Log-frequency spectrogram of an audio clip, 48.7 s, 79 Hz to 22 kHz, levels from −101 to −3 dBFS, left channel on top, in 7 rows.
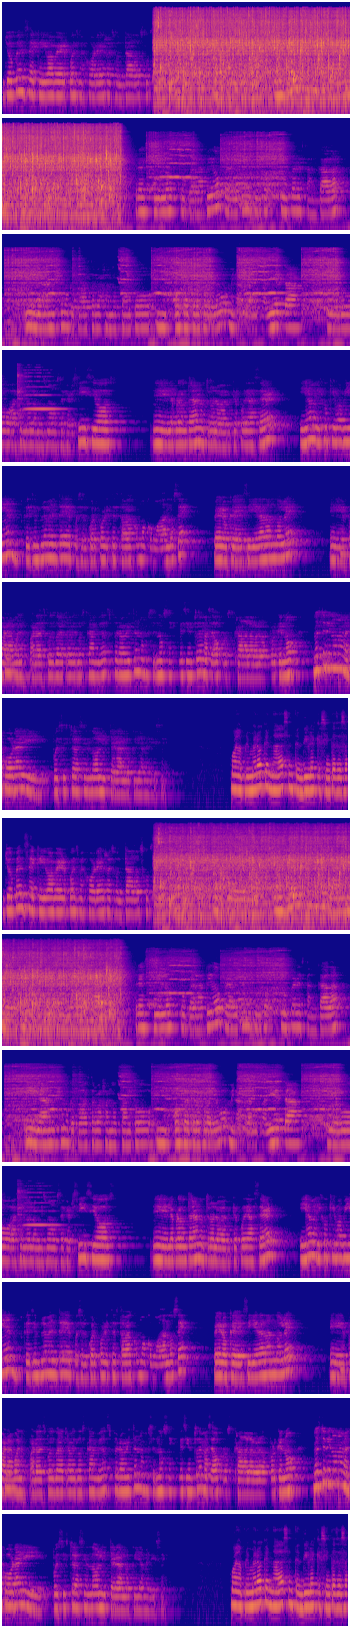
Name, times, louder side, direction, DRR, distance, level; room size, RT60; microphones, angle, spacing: voice 1, 0.0-3.6 4.2-9.0 9.6-13.7 14.3-19.9 20.4-23.1 23.9-26.3 26.8-31.5 32.1-33.7 34.4-40.6 41.0-44.9, right 1 dB, 50° right, -1 dB, 0.9 m, -49 dB
sound 1, 3.0-9.4, left 7 dB, 90° left, 0.7 m, -35 dB
sound 2, 4.6-5.9 7.1-8.5 9.4-11.0 11.3-12.7 13.8-15.5 15.8-15.9 16.2-16.6 16.8-18.2 18.6-20.8 21.2-22.1, left 3 dB, 35° left, 2.9 m, -52 dB
voice 2, 34.6-35.0 46.3-48.6, equal, 15° right, 10 dB, 0.5 m, -43 dB
12.0 x 10.0 x 2.5 m, 1.0 s
head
